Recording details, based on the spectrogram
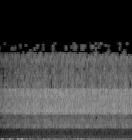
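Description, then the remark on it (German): A dense, continuous buzz of cicadas in knee-high summer meadows in Albania, a steady high-pitched shimmer with no breaks, alongside a faint low rumble underneath. No one speaks. “Andererseits, so Sommer in Albanien, das hat schon auch was mit flirrender Luft und Zikaden, die in kniehohen Sommerwiesen zirpen. Ich habe das sogar aufgenommen, hör mal.”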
